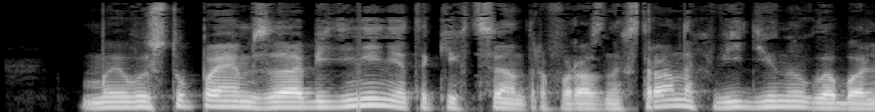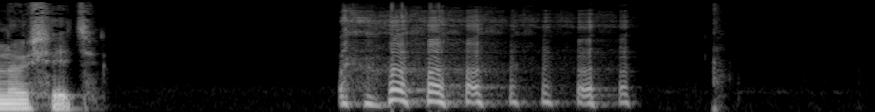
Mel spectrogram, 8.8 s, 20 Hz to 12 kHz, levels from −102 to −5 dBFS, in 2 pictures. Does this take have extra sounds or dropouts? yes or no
yes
